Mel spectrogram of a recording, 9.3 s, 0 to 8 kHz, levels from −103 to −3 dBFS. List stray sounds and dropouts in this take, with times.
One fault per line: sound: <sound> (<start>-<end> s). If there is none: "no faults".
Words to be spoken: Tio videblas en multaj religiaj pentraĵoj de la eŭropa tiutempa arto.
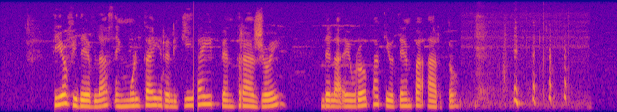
sound: dropout (2.9-3.0 s)
sound: laugh (7.1-8.6 s)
